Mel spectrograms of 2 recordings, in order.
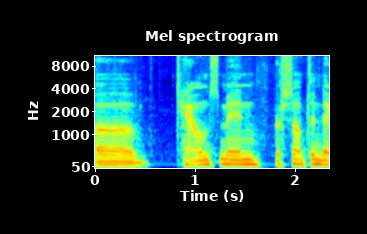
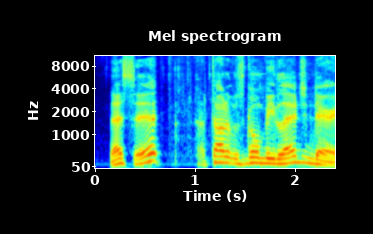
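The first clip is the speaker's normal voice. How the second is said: mocking, sarcastic, pitched-up villain sneer; 3 semitones lower, 5 dB quieter than usual. Describing a movie to a friend, you act out the main villain's lines, mock-sarcastic. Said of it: "the sarcasticness of all the bad guys".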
